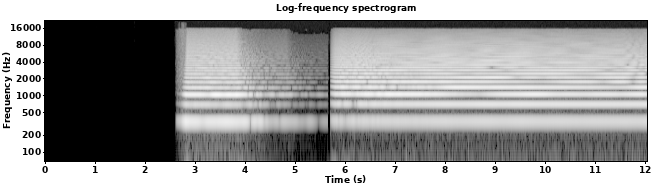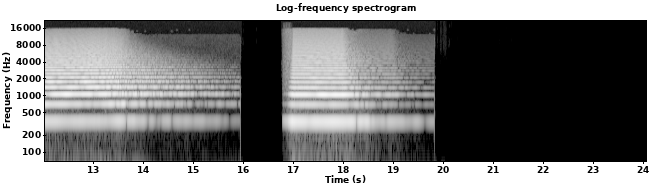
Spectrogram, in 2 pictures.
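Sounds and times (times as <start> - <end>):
train air horn blasts: 2.6 - 16.0, 16.8 - 19.8.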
